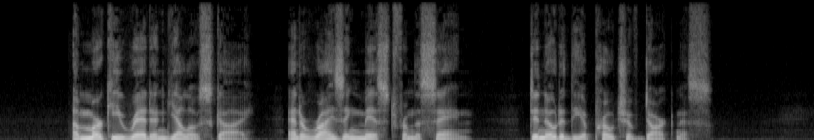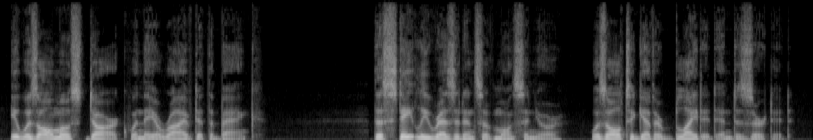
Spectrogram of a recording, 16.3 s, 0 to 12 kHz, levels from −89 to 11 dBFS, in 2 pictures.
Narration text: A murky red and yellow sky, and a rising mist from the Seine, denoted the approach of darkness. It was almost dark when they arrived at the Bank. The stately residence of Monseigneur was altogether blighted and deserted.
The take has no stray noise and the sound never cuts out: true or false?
true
